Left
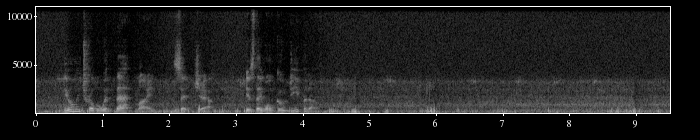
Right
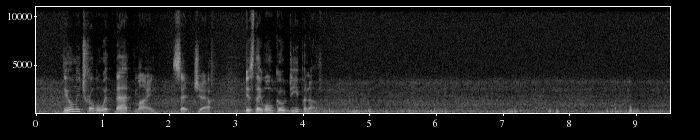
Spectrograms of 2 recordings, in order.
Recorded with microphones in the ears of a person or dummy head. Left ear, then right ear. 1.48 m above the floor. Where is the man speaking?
75° right (ahead or behind), 1.0 m.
